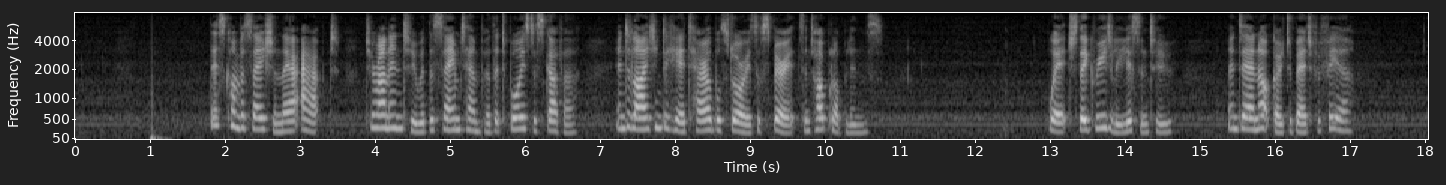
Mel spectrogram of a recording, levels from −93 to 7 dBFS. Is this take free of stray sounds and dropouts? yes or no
no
